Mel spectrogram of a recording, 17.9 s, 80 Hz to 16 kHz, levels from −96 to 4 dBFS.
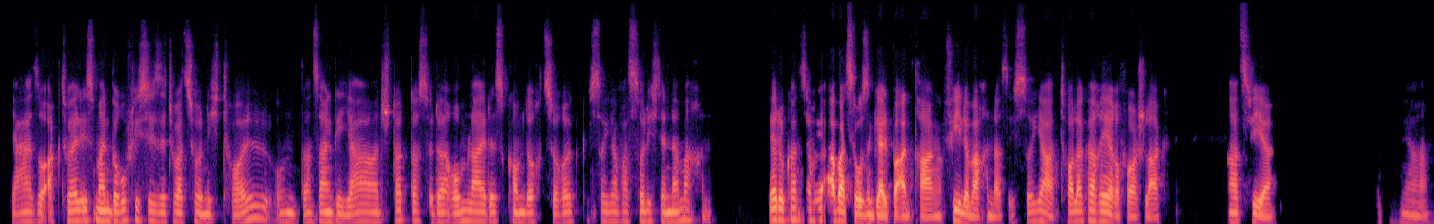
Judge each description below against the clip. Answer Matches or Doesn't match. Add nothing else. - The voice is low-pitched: Matches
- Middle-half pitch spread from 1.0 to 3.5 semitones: Matches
